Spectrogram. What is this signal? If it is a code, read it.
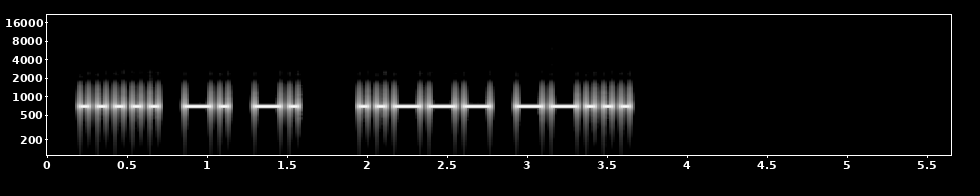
Morse code, heard as a keyed tone, about 22 wpm, 700 Hz. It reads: 5NN 27
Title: CQ WW DX Contest Exchange Encore - 22wpm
